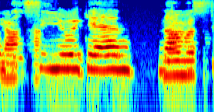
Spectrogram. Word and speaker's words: namaste: Namaste. Namaste. Happy St. Patrick's Day. Happy St. Patrick's Day. Thank. I love it that namaste rhymes with Happy St. Patrick's Day.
